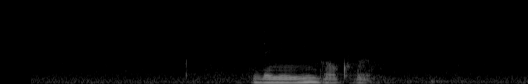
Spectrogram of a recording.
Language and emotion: Russian, neutral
